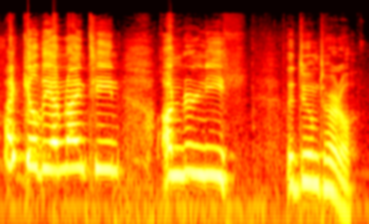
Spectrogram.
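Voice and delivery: high, loud triumphant scream; screaming with joy after an impossible shot; ecstatic yell. Real, not acted. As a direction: shout the win like you can't believe it. Celebrating a big kill.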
